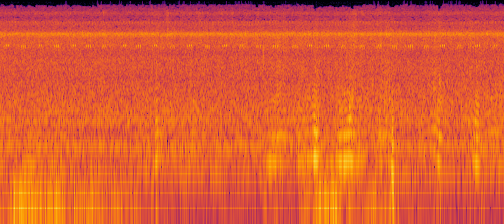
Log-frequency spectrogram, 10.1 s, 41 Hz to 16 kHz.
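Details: Low droning hum of honey bees at a hive entrance near Lyons, Nebraska, filmed during the 2017 solar eclipse, with several bees buzzing loudly past the recorder and a regular high-pitched insect pulse in the background.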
